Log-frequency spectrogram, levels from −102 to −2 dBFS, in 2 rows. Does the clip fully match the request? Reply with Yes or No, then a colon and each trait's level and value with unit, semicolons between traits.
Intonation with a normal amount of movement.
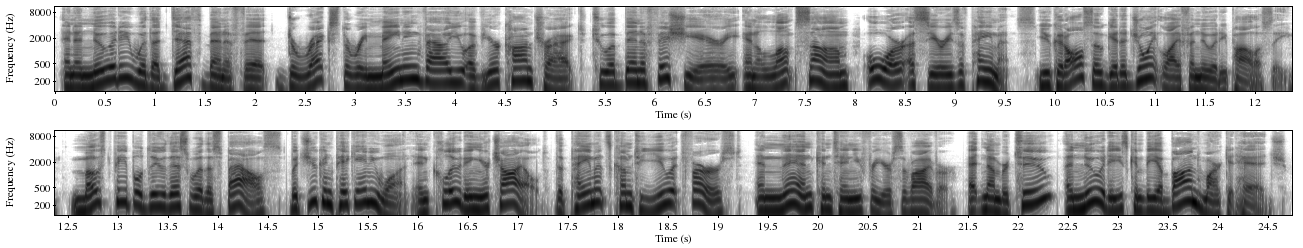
No: wide, 6.8 semitones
